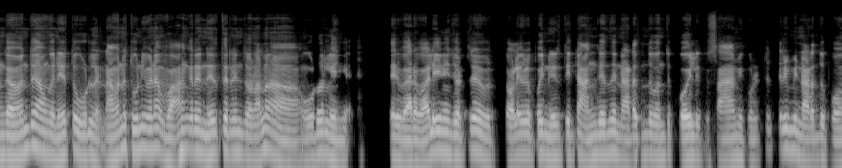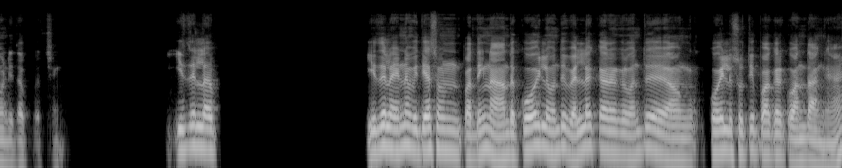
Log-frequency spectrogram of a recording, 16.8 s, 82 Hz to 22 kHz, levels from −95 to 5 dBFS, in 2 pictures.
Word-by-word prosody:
அங்க 125 0 +1
வந்து 155 +6 -1
அவங்க 130 -5 0
நிறுத்த 130 +3 0
விடல, 125 -4 -2
நான் 115 - +1
வேணா 160 +2 -2
துணி 155 +1 0
வேணா 155 0 +1
வாங்குறேன், 145 0 0
நிறுத்தறேன்னு 135 -1 -1
சொன்னாலும் 125 +3 0 0.3
வுடலைங்க. 115 -4 -1 0.4
சரி. 115 - +1
வேற 105 - +3
வழி 125 +6 +3
இல்லன்னு 135 -3 0
சொல்லிட்டு, 125 -2 -1 0.2
தொலைவில 125 +1 0
போய் 130 -2 0
நிறுத்திட்டு, 120 +1 -2
அங்கருந்து 125 +1 -1
நடந்து 115 +3 -2
வந்து 120 +1 -8
கோயிலுக்கு 115 -3 -1
சாமி 110 +1 -2
கும்பிட்டுட்டு 110 +9 -13
திரும்பி 150 -5 -1
நடந்து 110 +1 -3
போக 105 - -1
வேண்டியதா 100 -1 -8
போச்சுங்க. - - -22 1.2
இதுல 165 -1 +2 1.6
இதுல 160 +1 +5
என்ன 170 - +2
வித்தியாசம்னு 150 -1 +2
பார்த்தீங்கன்னா, 135 +1 +2
அந்த 125 +1 +2
கோயில்ல 155 0 +5
வந்து 160 +3 0
வெள்ளைக்காரங்க 145 -1 +2
வந்து 155 +5 -1 0.2
அவங்க 110 0 -2 0.2
கோயில 140 0 +3
சுத்தி 145 +3 -2
பாக்குறதுக்கு 130 -4 +2
வந்தாங்க. 105 -4 -1
130 Hz, 165 wpm, -25 LUFS, 115-150 Hz, 1.6 s, இதுல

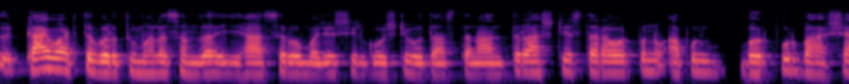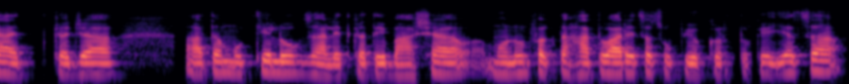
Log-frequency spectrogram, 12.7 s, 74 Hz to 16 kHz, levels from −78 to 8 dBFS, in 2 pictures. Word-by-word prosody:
तर - - -1
काय 190 +2 +10
वाटतं 190 -4 +4
बरं 155 -1 +7
तुम्हाला? 155 -1 -2
समजा 150 -1 0
ह्या 145 0 +1
सर्व 150 +1 +1
मजेशीर 145 +1 -3
गोष्टी 145 +1 -4
होत 145 0 0
असताना 140 0 -1
आंतरराष्ट्रीय 160 +3 -1
स्तरावर 160 -1 +2
पण 170 -2 -2
आपण 160 +2 -3 0.3
भरपूर 155 +4 +2
भाषा 155 +1 0
आहेत 140 -2 +1 0.3
का, 145 - +1
ज्या 145 0 +2 0.7
आता 160 - 0
मुख्य 150 +1 -2
लोप 155 -1 +1
झालेत 130 -3 -2
का 140 - 0
ते 140 - +3
भाषा 145 +3 0 0.2
म्हणून 150 0 -3
फक्त - - 0
हातवाऱ्याचाचं 150 +1 +2
उपयोग 140 -1 -3
करतो. 140 0 -9
की 145 -1 -3
याचा 155 +2 +1
150 Hz, 165 wpm, -24 LUFS, 145-160 Hz, 0.7 s, काय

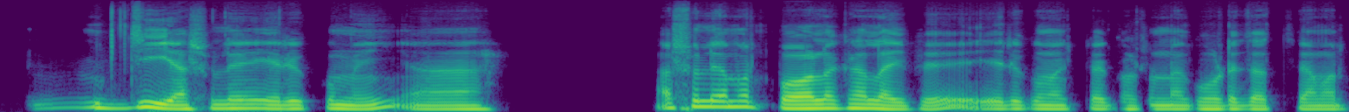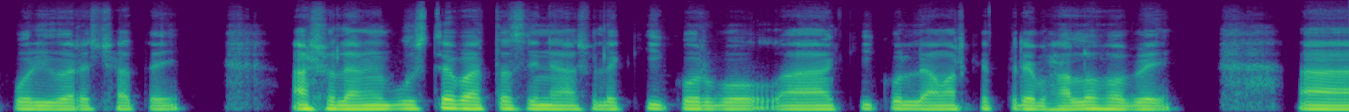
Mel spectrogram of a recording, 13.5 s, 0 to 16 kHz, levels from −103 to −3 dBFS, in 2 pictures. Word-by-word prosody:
উম 150 +4 -6 0.2
জি, 175 0 +5 0.2
আসলে 130 +3 0 0.2
এরকমই। 120 0 +1 0.2
অ্যা 110 - -2 1.2
আসলে 185 +4 +2
আমার 185 -2 +2
পড়ালেখা 135 +1 +6
লাইফে 110 +1 0 0.3
এরকম 120 0 -2
একটা 115 0 -8
ঘটনা 115 +1 -2
ঘটে 110 0 +1
যাচ্ছে 110 +1 -4
আমার 110 0 -2
পরিবারের 110 -1 0
সাথে। 105 0 -5 0.7
আসলে 120 0 +2
আমি 115 0 +4
বুঝতে 120 +3 0
পারতাছি 120 -1 +1
না 115 - +1
আসলে 110 +1 -3
কি 125 - -2
করবো? 110 -2 +1 0.2
অ্যা 110 0 0 0.2
কি - - -8
করলে 115 -1 -1
আমার 115 0 -1
ক্ষেত্রে 120 0 -3
ভালো 110 +3 +2
হবে? 110 0 +1 0.7
অ্যা 115 0 +2
115 Hz, 145 wpm, -24 LUFS, 110-125 Hz, 1.2 s, পড়ালেখা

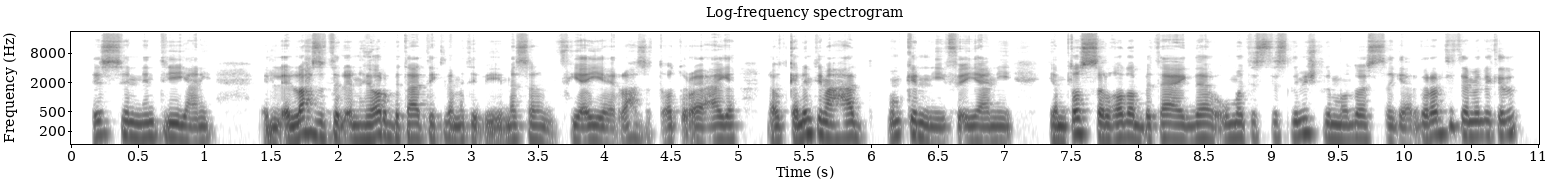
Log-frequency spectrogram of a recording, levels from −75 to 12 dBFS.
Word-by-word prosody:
تحسي 165 +2 0
إن 145 -2 +2
أنتِ 155 +1 -1
يعني 130 -4 +1 0.4
ال - - 0
ال 130 - +5
لحظة 165 -3 +3
الانهيار 140 +5 +3
بتاعتِك 140 -1 -2
لما 130 0 0
تبقي 130 -1 -3
مثلًا 130 -3 -3
في 130 -2 -1
أي 125 -2 +2
لحظة 130 +4 -6
توتر 125 - -5
أو - - +1
أي - - 0
حاجة، 135 +2 +1 0.2
لو 125 - +1
اتكلمتي 160 +8 +3
مع 145 -3 +2
حد 145 -1 -2
ممكن 155 -4 +1
يف 120 0 -4
يعني 125 -1 0 0.3
يمتص 175 +8 +4
الغضب 145 0 +3
بتاعِك 135 0 +1
ده، 140 +2 +1
وما 145 +2 0
تستسلميش 155 +3 -3
لموضوع 140 0 +1
السجاير، 130 -3 -4
جربتِ 170 +6 +1
تعملي 160 -8 +1
كده؟ 160 +4 -2
140 Hz, 200 wpm, -21 LUFS, 130-155 Hz, 0.4 s, ال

